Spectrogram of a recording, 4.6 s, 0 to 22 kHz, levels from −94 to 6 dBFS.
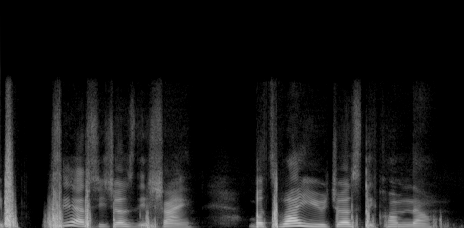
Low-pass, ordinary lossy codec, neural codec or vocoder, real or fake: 14.4 kHz; none; autoencoder, 48 kHz, 128 numbers a frame, DAC-VAE, trained on Japanese speech; fake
